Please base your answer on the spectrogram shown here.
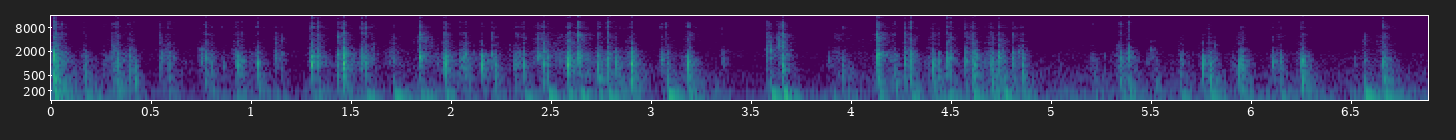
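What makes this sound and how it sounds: Fingertips type quickly and steadily on a Hanmumu mechanical keyboard fitted with plastic cat-shaped keycaps. The result is a dense run of short, dry clacks with a mid-pitched tone and a soft low thud, each keystroke dying away almost instantly.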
